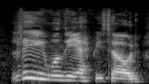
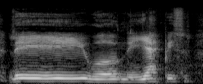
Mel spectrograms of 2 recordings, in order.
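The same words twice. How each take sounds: First: Excited announcement. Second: Said in the usual way. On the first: Real, not acted. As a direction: announce the winner with delight. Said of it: "but no!".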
